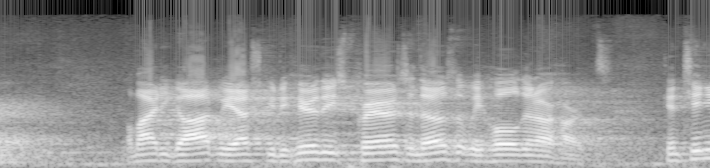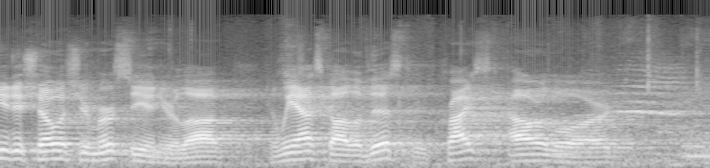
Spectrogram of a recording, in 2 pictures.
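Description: Another older man speaks steadily through a microphone in an echoing room.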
